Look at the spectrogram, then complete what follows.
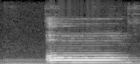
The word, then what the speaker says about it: o: It's close to the sound of law in English.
